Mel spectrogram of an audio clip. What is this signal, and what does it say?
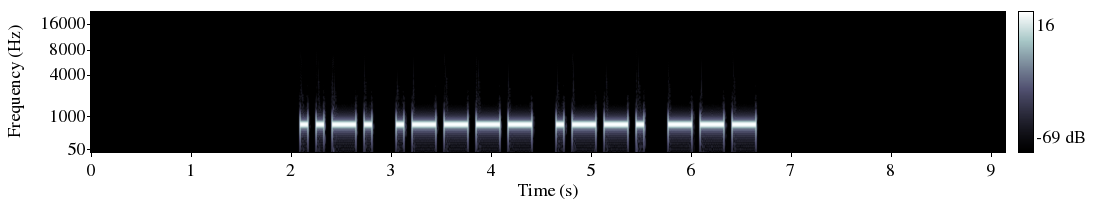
Morse code, heard as a keyed tone, about 15 wpm, 700 Hz. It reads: F1PO
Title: DXCC-100 Call Signs - 4 Characters - 15wpm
